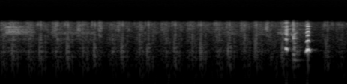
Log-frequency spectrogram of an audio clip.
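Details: Nala, a pet dog wanting a gerbil very badly, sniffs in rapid, uneven snuffles, about three a second, ending in two louder sharp snorts.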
